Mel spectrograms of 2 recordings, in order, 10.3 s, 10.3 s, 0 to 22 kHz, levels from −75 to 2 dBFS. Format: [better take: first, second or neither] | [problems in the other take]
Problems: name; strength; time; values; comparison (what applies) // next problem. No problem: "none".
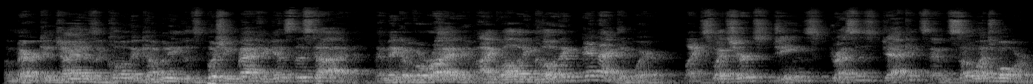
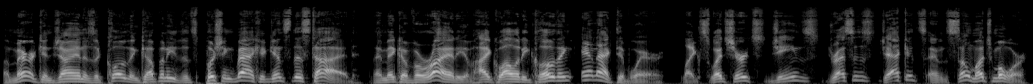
second | off-mic speech; far // room echo; noticeable; dies away in 0.7 s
